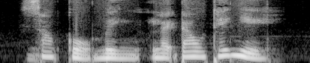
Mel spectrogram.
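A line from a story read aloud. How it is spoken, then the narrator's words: Wincing in pain. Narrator (Vietnamese): tôi khẽ nhăn mặt nói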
